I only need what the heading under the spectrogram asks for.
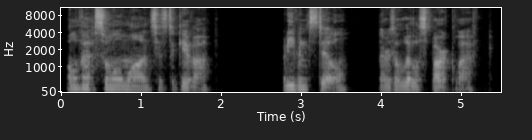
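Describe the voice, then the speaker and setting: In a scripted audio roleplay, a man speaks softly to the listener as a kind, folksy human rebel who shelters monsters, earnestly reassuring them with words like "y'all" and "ain't." His medium-pitched voice is steady, a little mellow, and close to everyday speech, with a measured pace and a gentle, comforting mood.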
